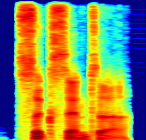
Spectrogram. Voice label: "succentor", British

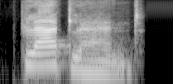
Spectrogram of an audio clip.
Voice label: "platteland", Indian; Dictionary

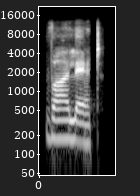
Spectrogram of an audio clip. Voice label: "violet", Indian

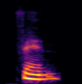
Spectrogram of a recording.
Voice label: "fen", Indian

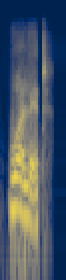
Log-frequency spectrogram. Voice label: "wallet", Indian

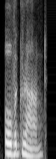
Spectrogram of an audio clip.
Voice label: "Overground", Indian

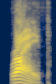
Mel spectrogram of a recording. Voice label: "ripe", American

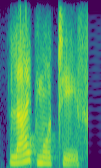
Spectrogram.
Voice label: "leitmotif", Indian

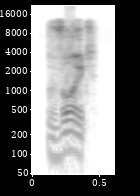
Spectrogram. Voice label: "void", British

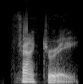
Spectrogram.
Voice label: "factory", American

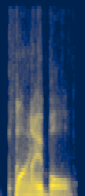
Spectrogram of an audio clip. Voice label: "pliable", American

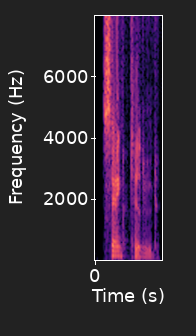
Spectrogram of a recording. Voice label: "sanctitude", American

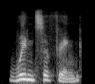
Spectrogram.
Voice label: "Windsurfing", Indian

